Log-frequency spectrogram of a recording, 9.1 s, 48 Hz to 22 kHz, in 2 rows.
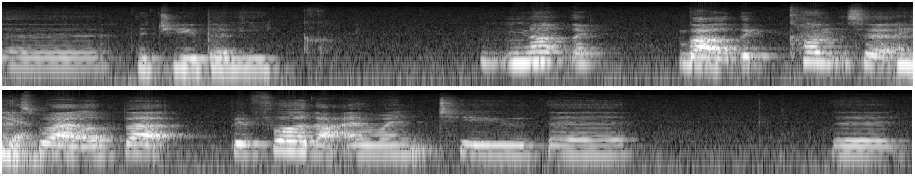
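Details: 22-year-old woman with expressive aphasia after a stroke at school at age 18, recorded four years post-stroke; her speech has improved, but reading, writing and numbers remain difficult.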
